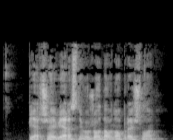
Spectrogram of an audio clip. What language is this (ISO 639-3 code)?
bel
